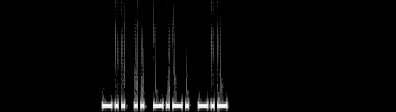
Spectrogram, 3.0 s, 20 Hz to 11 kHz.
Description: Morse code, heard as a keyed tone, about 53 wpm, 700 Hz. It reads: DICK
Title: USA Common Names - 50wpm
